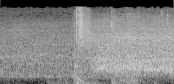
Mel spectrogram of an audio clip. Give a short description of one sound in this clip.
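A heavy body slams onto a wrestling ring mat.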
